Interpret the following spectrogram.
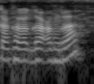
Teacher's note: क वर्ग का उच्चारण स्थान कंठ है।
